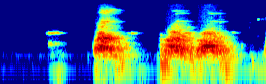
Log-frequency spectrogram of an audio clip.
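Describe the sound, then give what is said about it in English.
Dogs barking outside in a quick run of about four rough, mid-pitched barks, a couple close together, with no talking. “Can you hear the dogs?”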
